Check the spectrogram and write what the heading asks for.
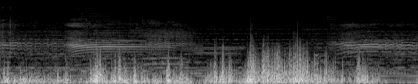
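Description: Sheep bleating in the pen, several calls overlapping, loudest in the second half.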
